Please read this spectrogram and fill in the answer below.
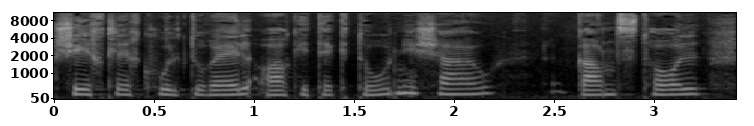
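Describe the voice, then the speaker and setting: A woman speaks in a dark, mellow tone with monotone, flat intonation. The recording is very clean, with a silent background and dry, close sound with no echo. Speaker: tour guide. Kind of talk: interview. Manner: hesitant, many fillers.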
